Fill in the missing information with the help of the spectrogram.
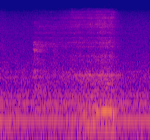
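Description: A single brief, rough snoring breath over a steady hum of room noise.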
